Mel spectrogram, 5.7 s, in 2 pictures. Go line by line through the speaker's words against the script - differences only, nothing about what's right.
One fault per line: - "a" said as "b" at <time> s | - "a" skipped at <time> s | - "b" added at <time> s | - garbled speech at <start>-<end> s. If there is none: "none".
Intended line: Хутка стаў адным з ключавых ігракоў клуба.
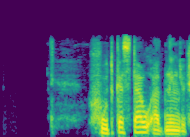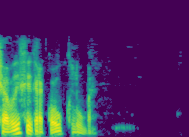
- "з" skipped at 2.6 s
